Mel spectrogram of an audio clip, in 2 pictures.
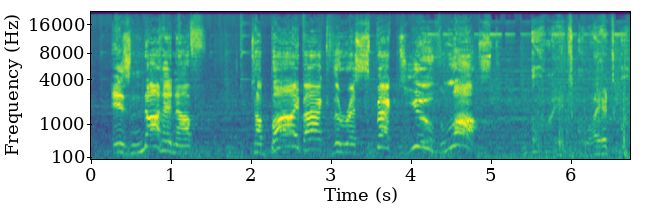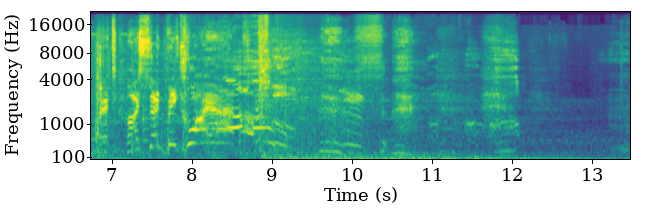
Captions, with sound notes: is not enough to buy back the respect you've lost. Quiet! I said, be quiet! No! [both grumbling and gasping]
